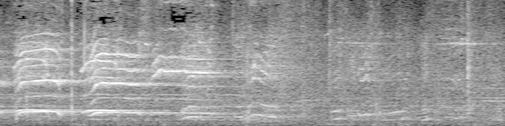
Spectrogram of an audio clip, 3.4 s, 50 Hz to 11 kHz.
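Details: Four-week-old puppies from a litter born March 7, 2010, give high, thin whines that rise then slide down, two long ones early, followed by shorter yelps and softer whimpers trailing off.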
